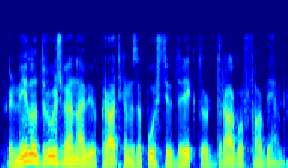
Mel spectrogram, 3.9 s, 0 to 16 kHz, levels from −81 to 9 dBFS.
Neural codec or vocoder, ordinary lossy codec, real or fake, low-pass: codec, 16 kHz, 2 kbps, FunCodec, trained on Chinese and English, 25 frames a second; none; fake; 7.2 kHz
